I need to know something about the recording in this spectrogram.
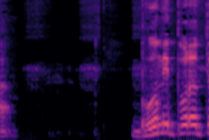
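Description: A man lecturing: his voice breaks off, there is a near-silent pause of about a second, and he starts speaking again about a second and a half in, his pitch rising.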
